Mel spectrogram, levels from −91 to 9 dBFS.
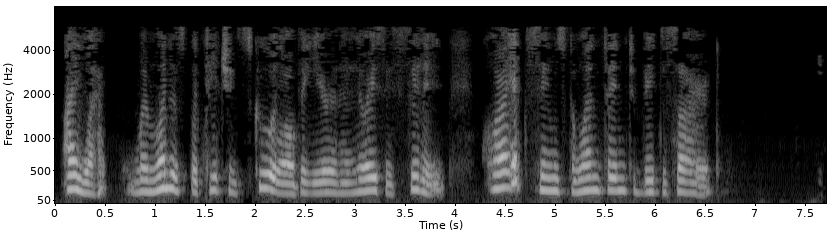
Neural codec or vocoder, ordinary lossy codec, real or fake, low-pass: codec, 24 kHz, 0.9 kbps, WavTokenizer, medium music audio release; MP3, 24 kbps; fake; 7.2 kHz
